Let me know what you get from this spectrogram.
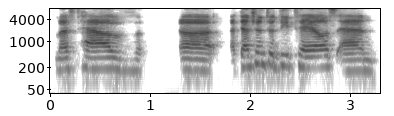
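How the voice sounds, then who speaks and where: A young woman hosting a casual interview over a video call, agreeable and quick to echo her guest. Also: on the low side, fairly bright tone. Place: indoor room, video call.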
